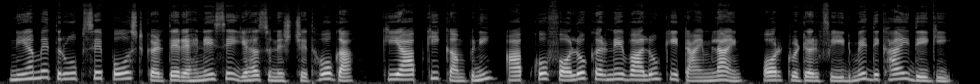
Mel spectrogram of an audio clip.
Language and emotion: Hindi, neutral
